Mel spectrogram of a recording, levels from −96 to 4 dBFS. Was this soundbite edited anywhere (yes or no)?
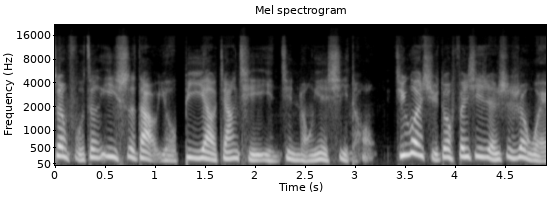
yes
